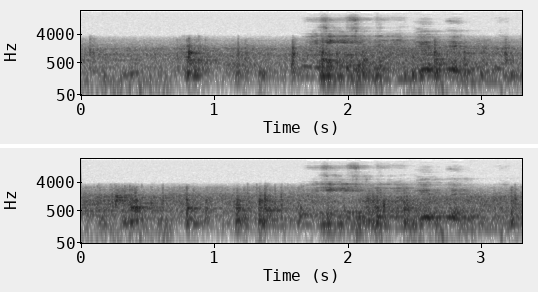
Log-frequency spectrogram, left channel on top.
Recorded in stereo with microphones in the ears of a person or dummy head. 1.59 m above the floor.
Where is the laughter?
65° left (ahead or behind), 3.5 m; by 3.2 s 30° left (ahead or behind), 4 m.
